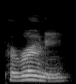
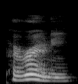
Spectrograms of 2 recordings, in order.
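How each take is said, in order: First: It is said in a British English accent. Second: The same.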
